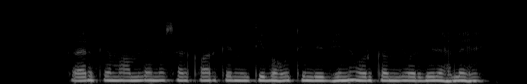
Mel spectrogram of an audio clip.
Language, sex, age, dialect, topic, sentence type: Magahi, male, 25-30, Western, banking, statement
